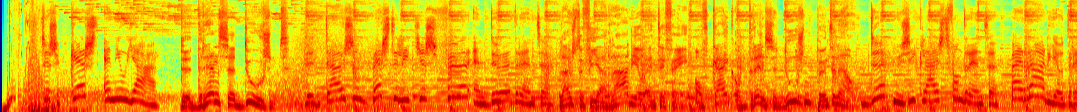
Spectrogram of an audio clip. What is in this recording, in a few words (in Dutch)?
PROMO ACTIE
